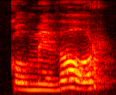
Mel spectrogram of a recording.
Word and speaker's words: comedor: For example, the word comedor has 3 syllables. Comedor. Dor is gonna be my first syllable. Me is gonna be my second syllable, and co is gonna be my third syllable. In this word, comedor, my strongest syllable is dor.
